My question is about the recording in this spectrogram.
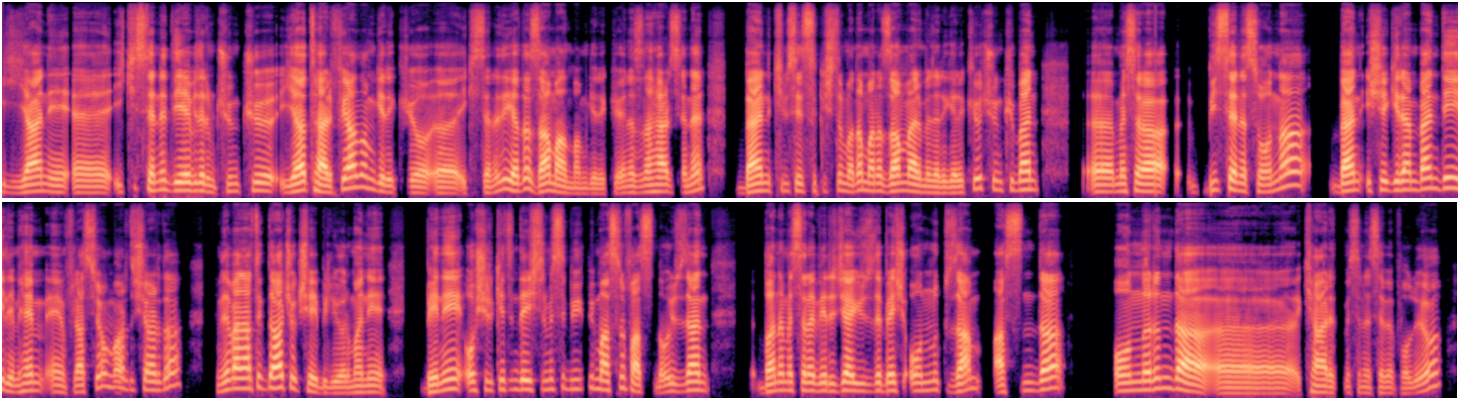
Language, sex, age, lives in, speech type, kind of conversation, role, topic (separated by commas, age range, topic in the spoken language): Turkish, male, 40-44, Greece, conversation, podcast, guest, İşten ayrılma zamanının geldiğini nasıl anlarsın?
